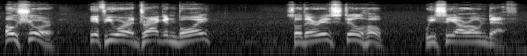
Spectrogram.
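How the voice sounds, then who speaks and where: A man's voice: fairly high pitch, normal speed, a little hiss or hum, natural voice. A man voicing a frantic, paranoid old man in hiding who rambles in fantasy game dialogue. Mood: frantic, urgent. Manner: rambling, agitated.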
